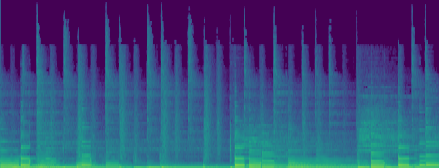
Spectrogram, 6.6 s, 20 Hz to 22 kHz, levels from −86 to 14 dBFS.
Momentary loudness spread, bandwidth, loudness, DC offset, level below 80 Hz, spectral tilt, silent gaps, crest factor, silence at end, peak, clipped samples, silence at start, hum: 8 LU; 18.5 kHz; -16 LUFS; under 0.1%; -22 dBFS; -6.5 dB/octave; none; 14 dB; 0 s; 0 dBFS; under 0.1%; 0 s; none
